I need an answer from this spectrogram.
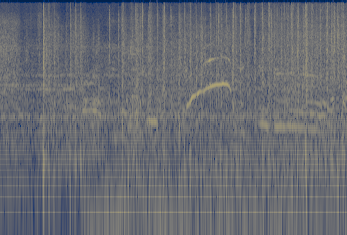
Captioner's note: shouting, screaming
